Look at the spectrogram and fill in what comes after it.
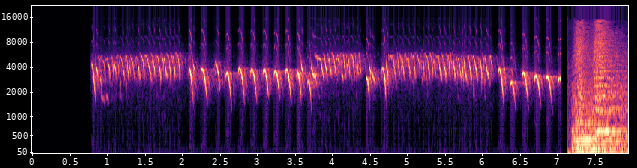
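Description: Bird chirping in fast runs of short, high, downward-sliding chirps, starting about a second in. Near the end, loud music cuts in suddenly.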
